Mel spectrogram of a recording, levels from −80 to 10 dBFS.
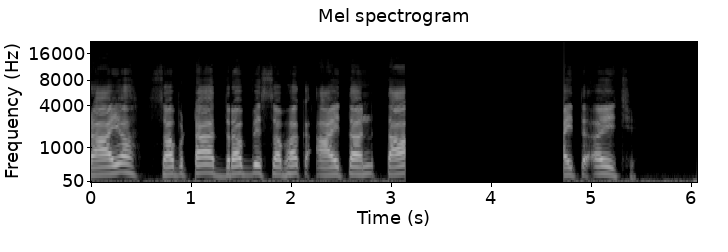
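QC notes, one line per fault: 3.14 to 4.73 s, audio dropout to silence: the speech cuts off abruptly mid-flow and the next 1.59 s is dead digital silence, with no room tone or hiss at all, before it snaps back in just as suddenly. That total absence of background is the giveaway. The input was most likely lost for a moment, through a loose connection, a dropped link or a stray mute, while the recorder kept writing silence. Whatever was said in that gap is gone.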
